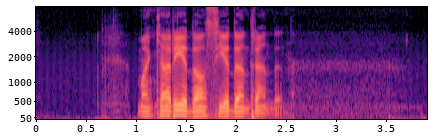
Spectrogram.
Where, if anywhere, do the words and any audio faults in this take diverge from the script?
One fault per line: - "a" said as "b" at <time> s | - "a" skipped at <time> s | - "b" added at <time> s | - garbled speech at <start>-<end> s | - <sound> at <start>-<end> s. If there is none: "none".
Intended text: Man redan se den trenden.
- "kan" added at 1.2 s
